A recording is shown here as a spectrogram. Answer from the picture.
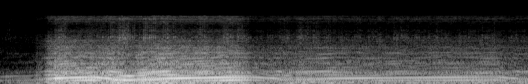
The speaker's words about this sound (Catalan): En el camí, es va creuar amb un cotxe.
